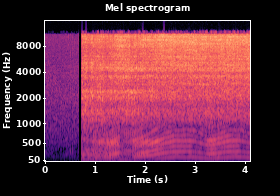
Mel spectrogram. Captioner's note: engine revving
